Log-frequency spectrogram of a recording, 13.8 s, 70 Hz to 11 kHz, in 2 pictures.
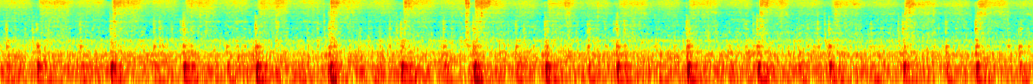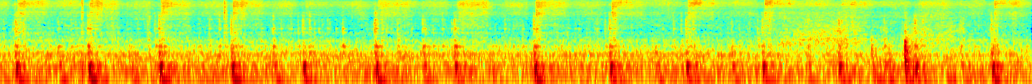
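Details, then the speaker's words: Restored Josef Falk 456/1S model steam engine under steam with water pump working: steady, even chuffs around two per second with soft hiss between; running smoothly. "And you can hear it actually sounds like a steam engine."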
